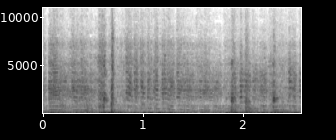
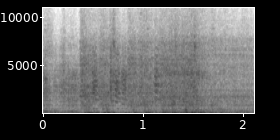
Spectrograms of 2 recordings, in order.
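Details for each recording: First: 1970 Chevy C30 farm truck with a V8, thought to be a 350 small block, parked about 38 years, first start on a new battery: a rough catch settles into a steady, deep idle with no knocks, smoking heavily. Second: 1970 Chevy C30 farm truck with a suspected 350 small-block V8, parked up to 38 years: starter churns, then uneven low thumps as cylinders catch and sputter once fuel reaches the carb; carb leaks possibly from overfilling.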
